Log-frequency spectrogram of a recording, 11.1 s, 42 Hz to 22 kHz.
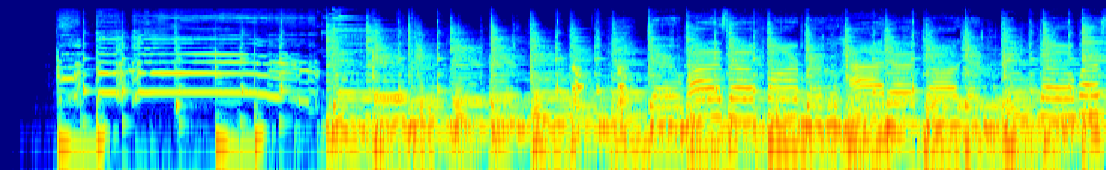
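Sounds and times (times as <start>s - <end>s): rooster crowing: 0.6s - 3.3s
plucked-string music: 3.2s - 11.0s.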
